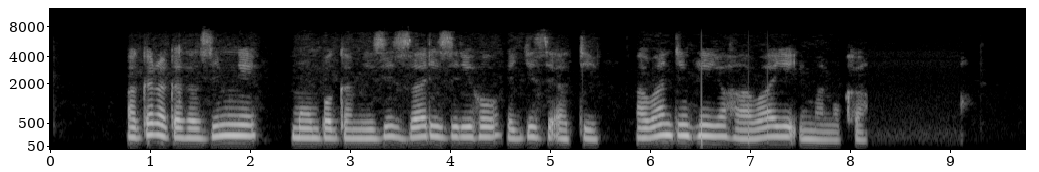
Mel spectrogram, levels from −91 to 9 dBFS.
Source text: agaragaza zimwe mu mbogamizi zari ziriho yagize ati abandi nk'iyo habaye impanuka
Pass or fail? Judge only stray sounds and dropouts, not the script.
pass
